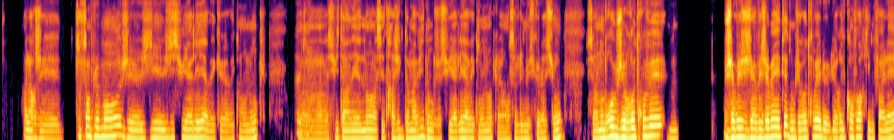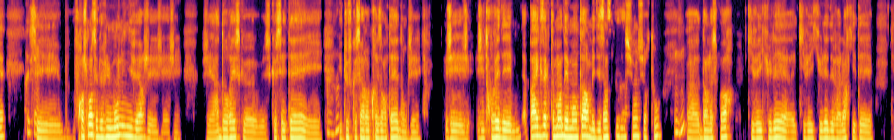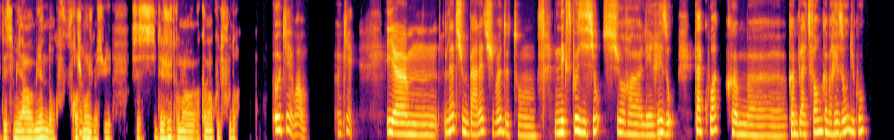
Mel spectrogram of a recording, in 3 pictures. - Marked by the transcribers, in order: tapping
- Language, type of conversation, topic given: French, podcast, Comment choisis-tu ce que tu gardes pour toi et ce que tu partages ?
